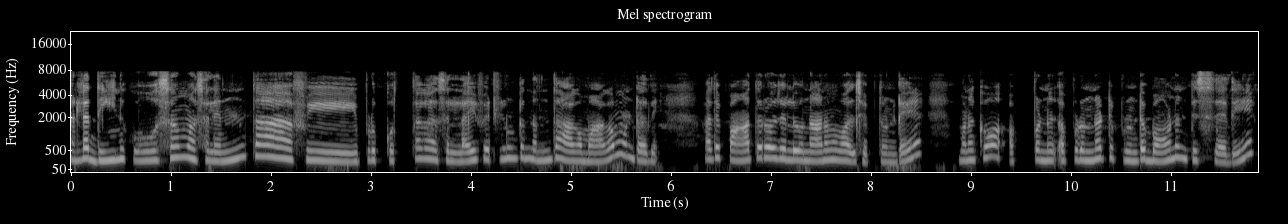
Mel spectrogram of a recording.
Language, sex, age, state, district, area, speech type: Telugu, female, 18-30, Telangana, Yadadri Bhuvanagiri, rural, spontaneous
